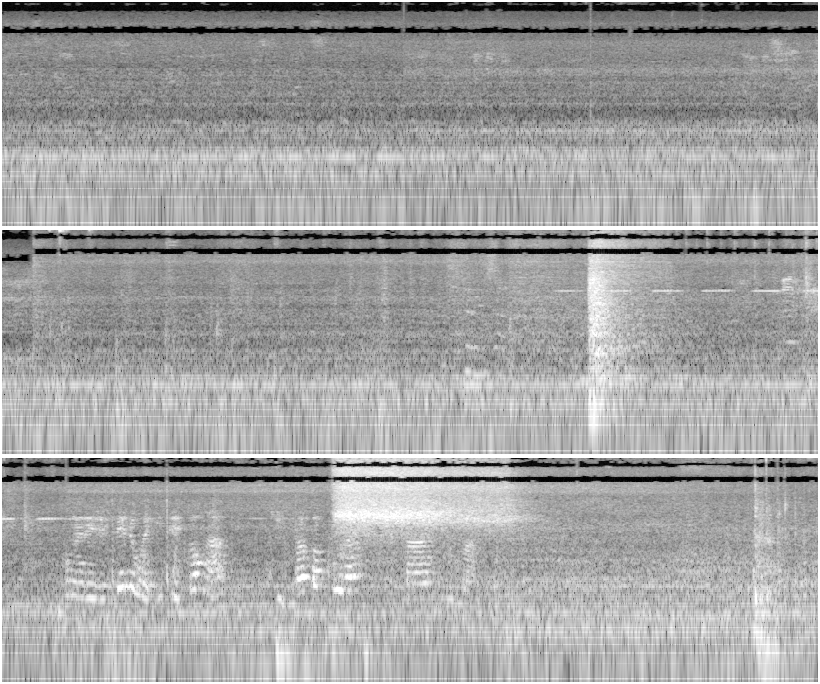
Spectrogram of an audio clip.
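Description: Steady low hum inside a public transport vehicle, with a single knock partway through and a short burst of hissing air late on, like doors releasing air.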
